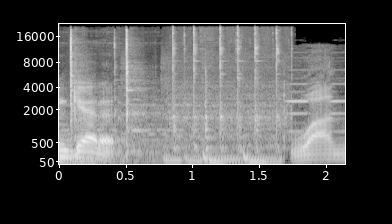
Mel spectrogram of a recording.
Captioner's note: metal clanging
